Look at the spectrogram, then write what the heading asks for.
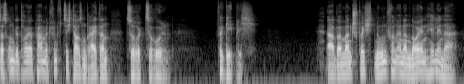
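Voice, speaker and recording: Give a historical radio play its chronicler, with a very deep voice. He narrates gravely and deliberately, in literary phrases that he sets out with care. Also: a little mellow. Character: grave male chronicler of a king's fate.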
